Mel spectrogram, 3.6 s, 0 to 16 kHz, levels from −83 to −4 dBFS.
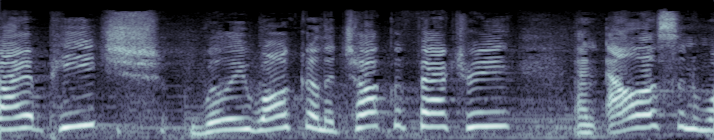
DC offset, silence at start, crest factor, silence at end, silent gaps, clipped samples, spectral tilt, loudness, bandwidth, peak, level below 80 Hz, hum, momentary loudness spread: under 0.1%; 0 s; 14 dB; 0 s; none; under 0.1%; -3 dB/octave; -17 LUFS; 12.5 kHz; -4 dBFS; -48 dBFS; none; 6 LU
